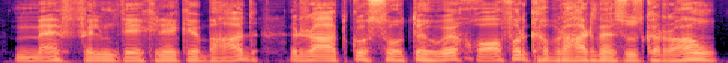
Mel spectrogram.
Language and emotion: Urdu, fearful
